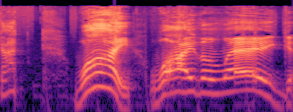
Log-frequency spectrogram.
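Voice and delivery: anguished, very high, loud pained cry, "leg" drawn out. Game master voicing a character just shot in the leg, crying out in pain. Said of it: "cries out in pain and says".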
